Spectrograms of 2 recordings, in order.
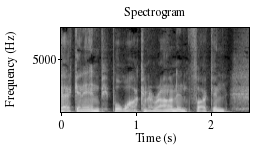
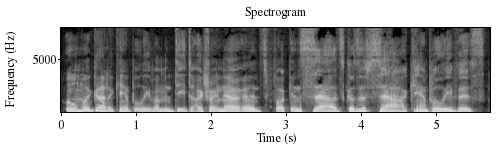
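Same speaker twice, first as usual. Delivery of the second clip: panicked despair; 11 semitones higher than usual. Retold or imitated. Despair at being in detox.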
